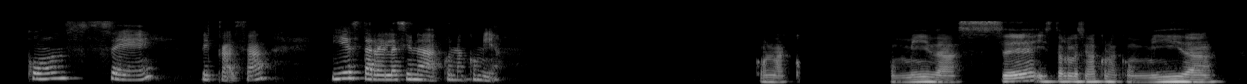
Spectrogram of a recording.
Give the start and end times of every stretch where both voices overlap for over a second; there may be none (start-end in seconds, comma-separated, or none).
none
